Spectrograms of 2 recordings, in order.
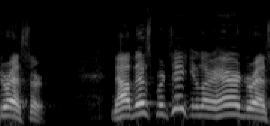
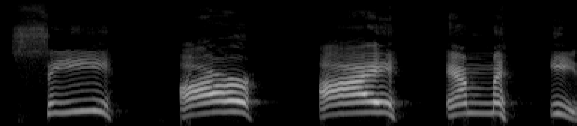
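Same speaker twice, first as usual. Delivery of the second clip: higher, letter by letter; contestant spelling; 6 semitones higher, much slower than usual. Pretend. Contestant spelling the punchline, higher. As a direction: spell each letter deadpan.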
